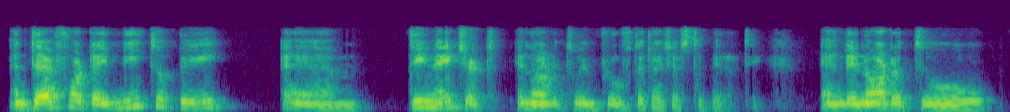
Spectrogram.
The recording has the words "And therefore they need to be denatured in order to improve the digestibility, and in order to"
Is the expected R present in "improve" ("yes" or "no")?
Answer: yes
